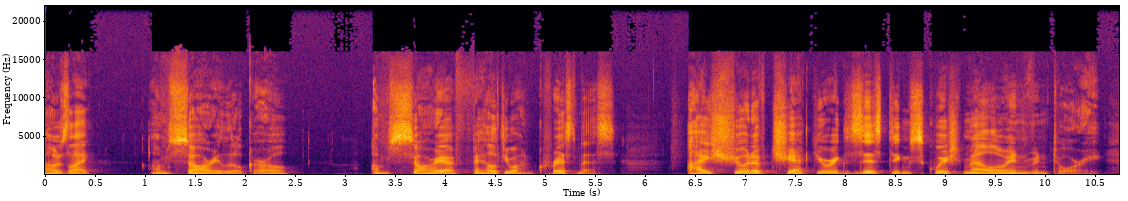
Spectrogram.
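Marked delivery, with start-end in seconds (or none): 1.1-10.6 sincere, earnest, non-sarcastic heartfelt tone. Recalling apologizing to a little girl over a christmas gift, retelling a sincere apology. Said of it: "there's no sarcasm in my voice".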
